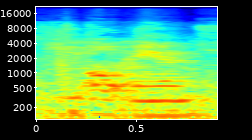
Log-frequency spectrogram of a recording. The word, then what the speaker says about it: tongue: Spelling T-O-N-G-U-E. Even though you have the G-U-E part, you just pronounce it the first part, tongue.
